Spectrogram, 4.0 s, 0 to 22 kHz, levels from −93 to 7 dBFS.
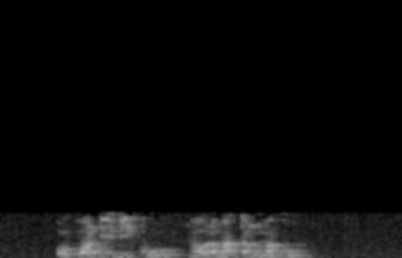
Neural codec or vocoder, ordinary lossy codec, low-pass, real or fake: none; AAC, 16 kbps; 7.2 kHz; real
